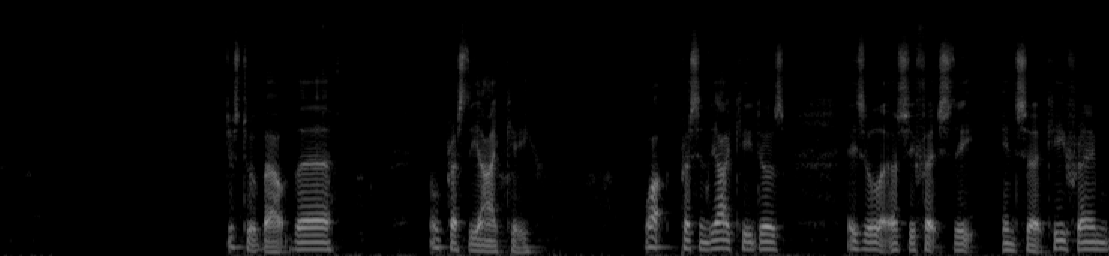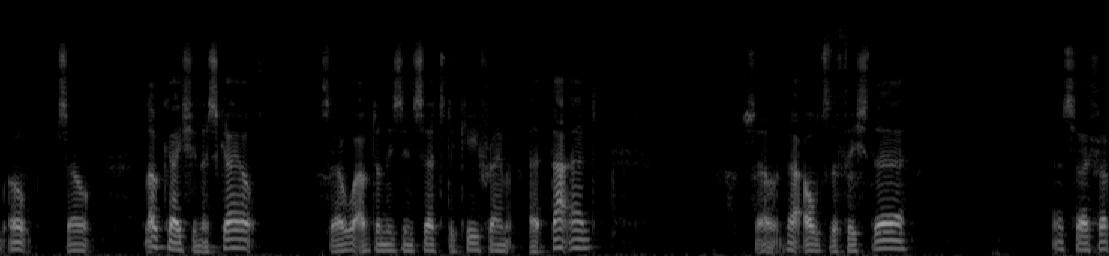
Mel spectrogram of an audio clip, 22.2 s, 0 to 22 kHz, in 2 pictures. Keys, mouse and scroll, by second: 1.6 g, 3.4 click, 6.9 i, 8.4 click, 13.7-18.9 drag, 21.1-22.1 drag.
